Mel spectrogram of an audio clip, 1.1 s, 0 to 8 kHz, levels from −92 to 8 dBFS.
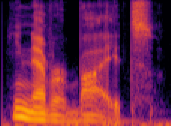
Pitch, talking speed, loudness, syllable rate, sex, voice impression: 90 Hz, 160 wpm, -19 LUFS, 5.2 syllables/s, male, masculine, adult-like, tensed, powerful, slightly bright, clear, slightly halting, intellectual, friendly, reassuring, wild, lively, kind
